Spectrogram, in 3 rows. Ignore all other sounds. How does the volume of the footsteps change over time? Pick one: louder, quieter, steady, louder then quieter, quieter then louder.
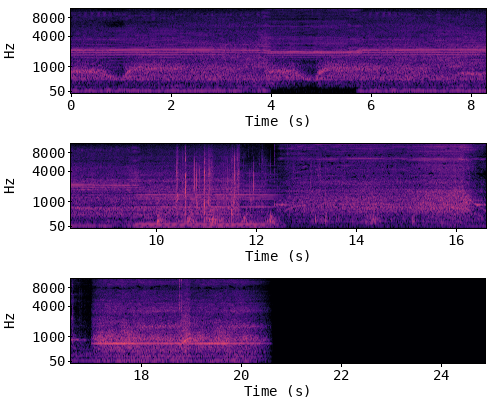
quieter.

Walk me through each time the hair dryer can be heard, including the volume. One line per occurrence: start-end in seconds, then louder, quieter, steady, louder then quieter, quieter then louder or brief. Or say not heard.
0.0-20.6 louder.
